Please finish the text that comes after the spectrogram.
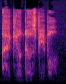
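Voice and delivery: raspy whispered Batman with a cold; hoarse stuffy whisper, like a bad cold.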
